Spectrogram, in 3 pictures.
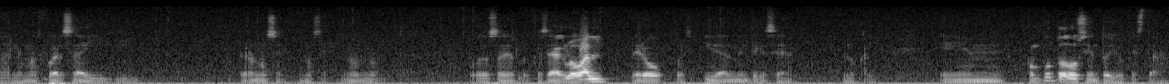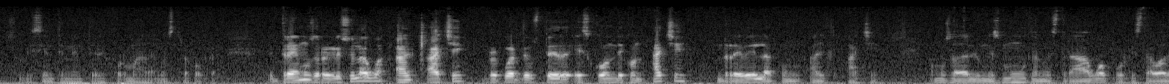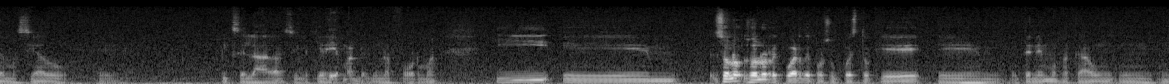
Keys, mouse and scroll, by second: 0.3 click, 1.2 click, 2.2 click, 3.4 click, 4.7 click, 5.9 click, 8.9 middle click, 9.9-12.7 middle drag, 14.7 alt+h, 20.0 click, 20.7-24.1 middle drag, 24.7 scroll down 1, 27.0-27.5 scroll down 1.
